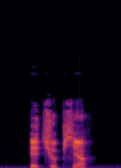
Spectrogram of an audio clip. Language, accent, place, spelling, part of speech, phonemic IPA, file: French, France, Lyon, Æthiopien, noun, /e.tjɔ.pjɛ̃/, LL-Q150 (fra)-Æthiopien.wav
- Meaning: archaic form of Éthiopien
